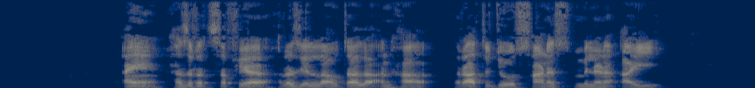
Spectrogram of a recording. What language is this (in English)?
Sindhi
